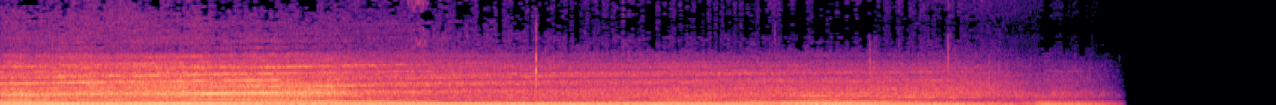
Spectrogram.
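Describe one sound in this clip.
A four-cylinder rally car accelerates away and fades into the distance.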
